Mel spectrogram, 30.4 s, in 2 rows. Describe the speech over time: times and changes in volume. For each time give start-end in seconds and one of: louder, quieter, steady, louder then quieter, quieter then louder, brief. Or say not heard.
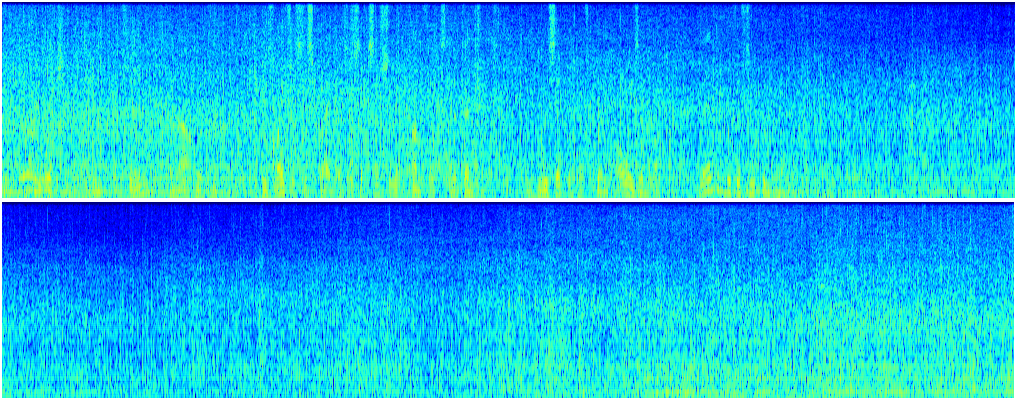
0.2-11.9 steady.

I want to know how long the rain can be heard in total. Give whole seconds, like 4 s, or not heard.
30 s.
